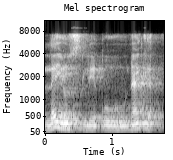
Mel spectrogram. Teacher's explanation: یہ زا ہے، تیز صفیر کی آواز سے ادا ہوگا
